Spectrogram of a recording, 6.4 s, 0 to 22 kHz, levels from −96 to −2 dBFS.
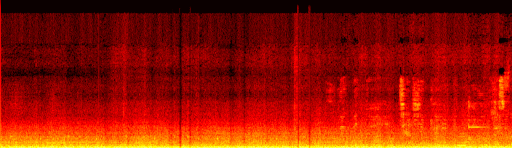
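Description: Everyday sounds with two brief held moments, at 2.23 to 2.27 s and 2.35 to 2.39 s, where the sound drags for about 27 ms and 21 ms. These are short stalls from a late packet: the jitter buffer emptied, so the last sound was stretched until the data arrived. At 3.71 to 3.75 s and 3.85 to 3.89 s, quick smears replace 20 ms of real audio each time. This is short concealed packet loss, where the receiver extrapolated the preceding sound to cover the gap.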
